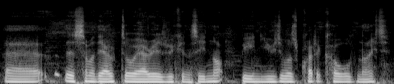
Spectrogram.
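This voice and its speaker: A man talks through a casual vlog review. His voice is mellow and relaxed, sitting at an ordinary middle pitch. He narrates informally, as a reviewer sharing his own opinions. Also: brisk, highs cut off. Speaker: vlogger, restaurant reviewer.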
